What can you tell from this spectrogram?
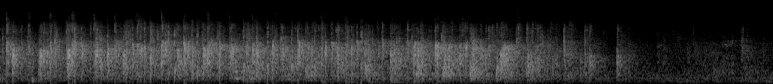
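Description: Audience applauding with dense hand-clapping that fades out about six seconds in.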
